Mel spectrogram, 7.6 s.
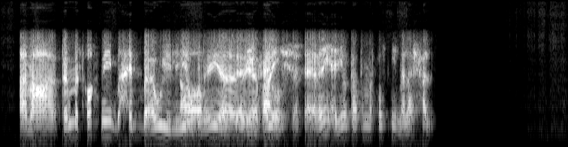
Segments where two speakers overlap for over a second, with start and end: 2.4-4.0

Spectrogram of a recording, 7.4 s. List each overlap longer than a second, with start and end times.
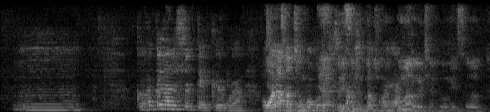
4.0-6.0

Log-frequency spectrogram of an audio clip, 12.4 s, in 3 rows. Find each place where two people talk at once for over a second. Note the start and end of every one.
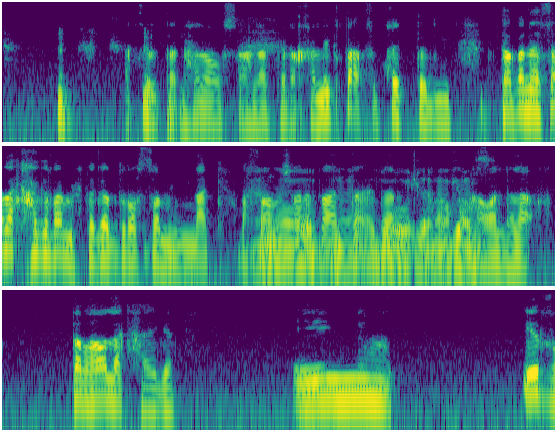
6.0-7.9

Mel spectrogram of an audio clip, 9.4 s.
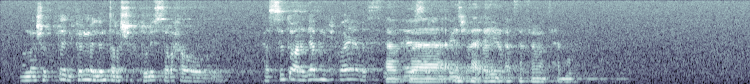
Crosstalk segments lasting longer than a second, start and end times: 4.8-6.4

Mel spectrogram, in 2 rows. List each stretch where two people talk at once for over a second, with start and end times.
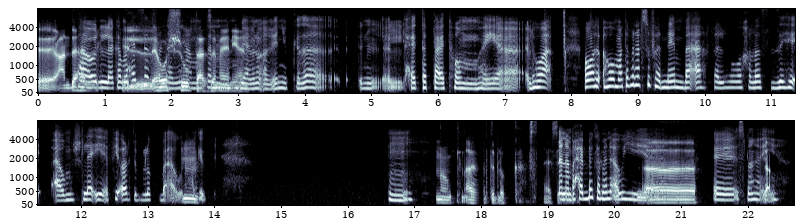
1.2-3.2

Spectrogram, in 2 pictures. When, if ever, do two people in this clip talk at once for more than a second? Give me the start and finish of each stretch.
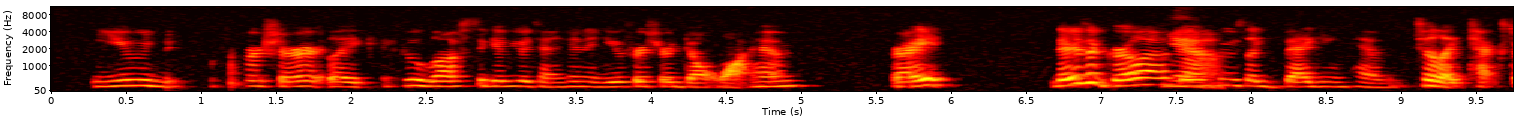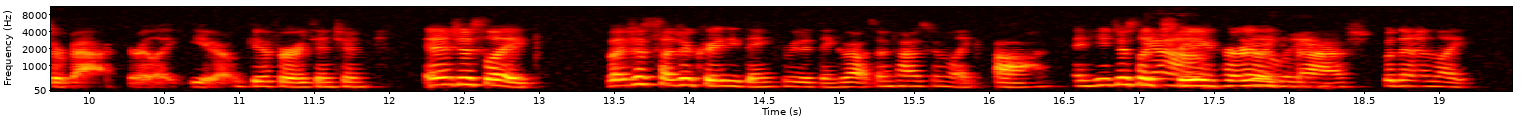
17.0-18.2

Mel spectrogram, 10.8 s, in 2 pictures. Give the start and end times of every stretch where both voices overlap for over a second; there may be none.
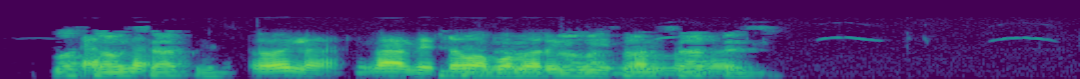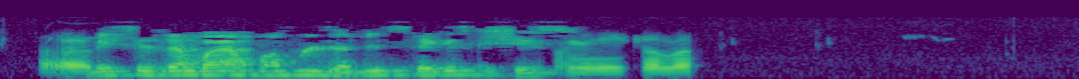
2.3-3.7

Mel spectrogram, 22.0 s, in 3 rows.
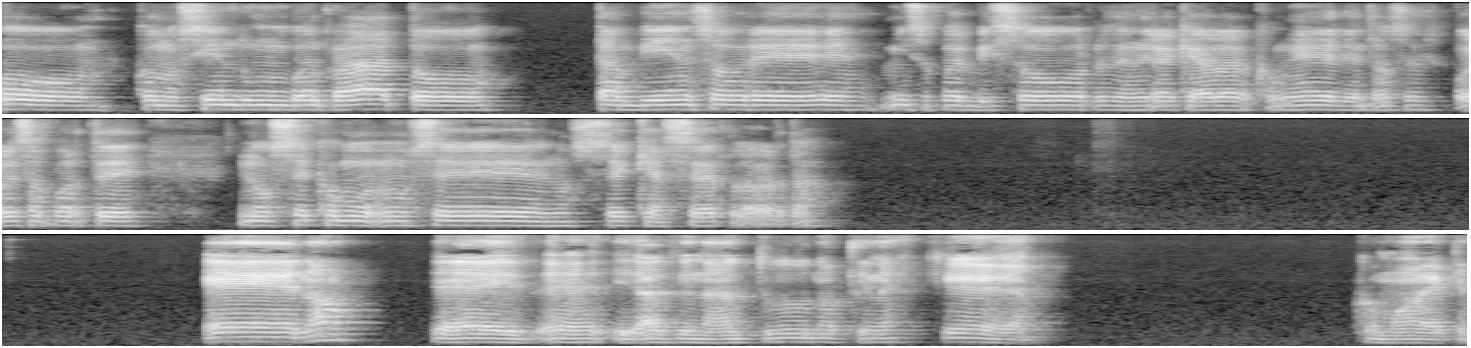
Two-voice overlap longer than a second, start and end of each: none

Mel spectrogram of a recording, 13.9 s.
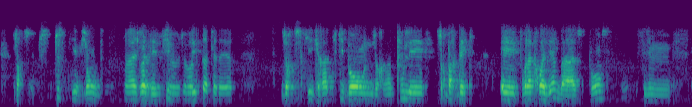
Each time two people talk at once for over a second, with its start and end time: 2.7-4.0

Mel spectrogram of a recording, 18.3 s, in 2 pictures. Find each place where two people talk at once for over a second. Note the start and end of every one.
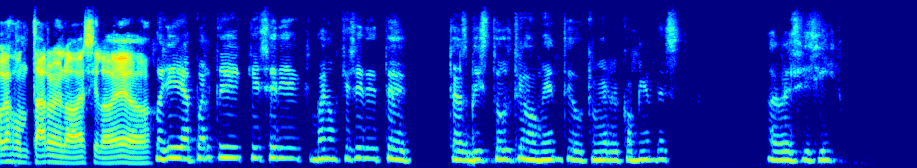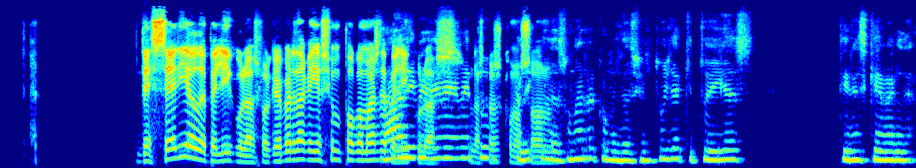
13.0-14.7

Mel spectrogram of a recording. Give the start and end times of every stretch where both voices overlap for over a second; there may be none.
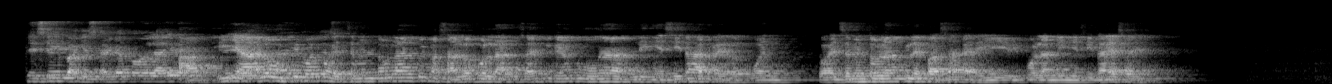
1.8-3.4

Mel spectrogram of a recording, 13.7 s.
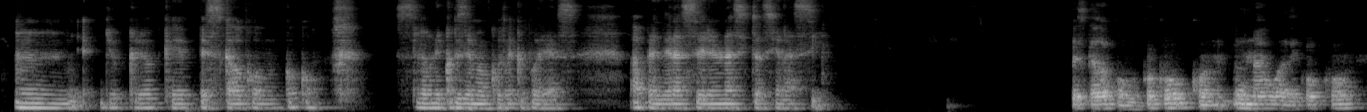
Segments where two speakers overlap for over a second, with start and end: none

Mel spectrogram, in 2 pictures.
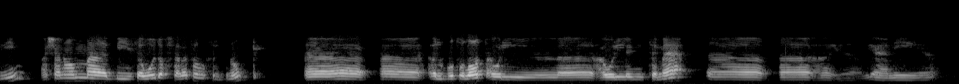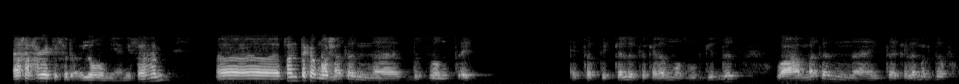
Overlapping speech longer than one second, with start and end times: none

